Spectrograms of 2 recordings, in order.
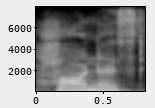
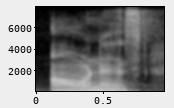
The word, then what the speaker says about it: honest: Next one is honest. We are not saying honest, it is honest. So, O sound is there in vowel sound.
